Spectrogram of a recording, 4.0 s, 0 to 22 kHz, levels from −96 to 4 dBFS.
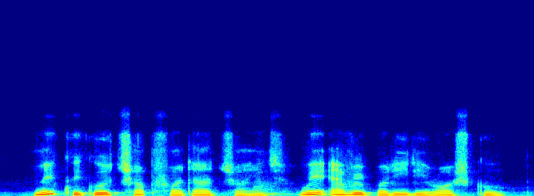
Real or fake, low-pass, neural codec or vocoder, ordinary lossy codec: real; 7.2 kHz; none; Opus, 32 kbps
